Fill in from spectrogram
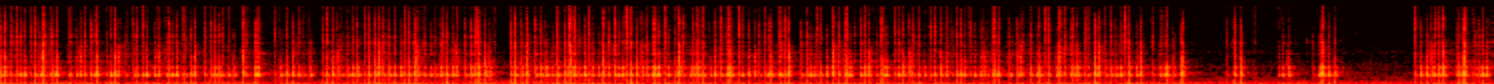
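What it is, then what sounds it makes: Wooden cutting board. Fingertips and nails tap rapidly across the surface of a large, flat, solid wooden cutting board with a bamboo look, held upright with both hands. The result is a dense stream of short, dry, woody knocks with a steady hollow mid tone and almost no ring. The tapping thins into a few scattered taps with near-silent gaps toward the end, then picks back up briefly.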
